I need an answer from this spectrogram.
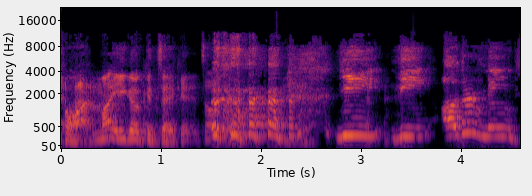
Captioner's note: laughing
